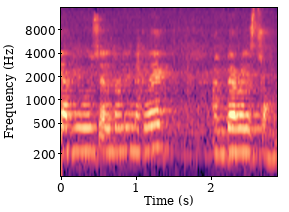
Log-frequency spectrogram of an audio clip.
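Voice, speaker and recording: With a Spanish accent, a woman speaks at a moderate pace in a fairly high pitch over noticeable background noise. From Mexico. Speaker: human services student. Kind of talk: mock job interview. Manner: halting, many fillers.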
